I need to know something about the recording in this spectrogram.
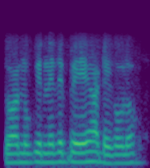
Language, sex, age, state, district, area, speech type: Punjabi, male, 18-30, Punjab, Gurdaspur, urban, conversation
